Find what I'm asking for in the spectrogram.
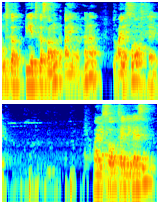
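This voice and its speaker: A man teaching a chemistry lesson, repeating key terms and asking himself rhetorical questions, recorded in a room from a distance. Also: a little high. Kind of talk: classroom lecture. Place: classroom or coaching room. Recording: very echoey room, mic at a distance, faint noise.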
